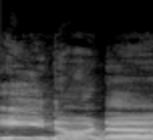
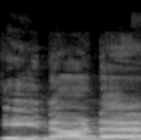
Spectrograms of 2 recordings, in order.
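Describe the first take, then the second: The two takes are said the same way.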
